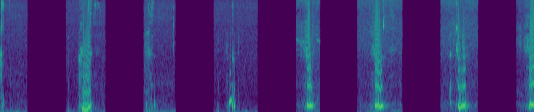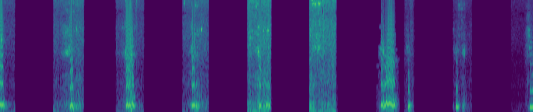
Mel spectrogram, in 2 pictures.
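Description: Fourteen sharp, abrupt gulping hiccups, roughly one per second, fairly loud and repeating steadily.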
